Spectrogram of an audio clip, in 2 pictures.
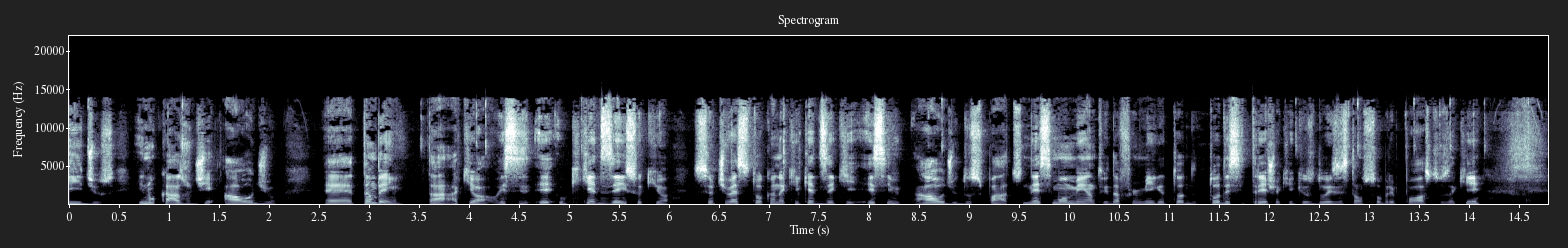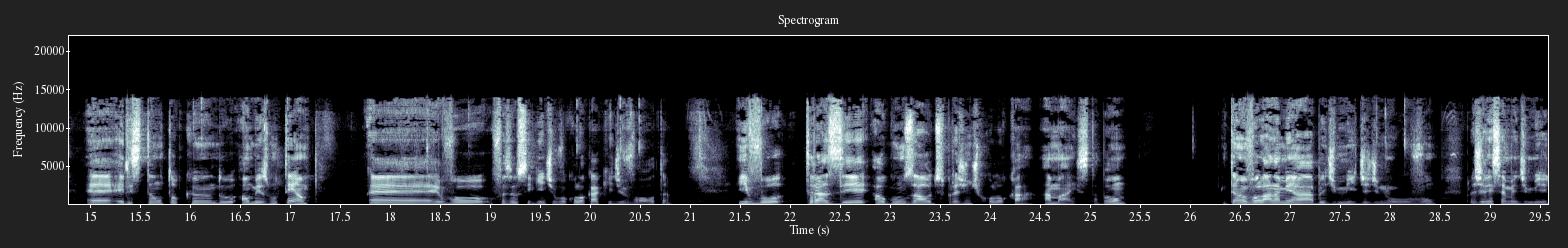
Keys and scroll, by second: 17.7 ctrl+z, 18.2 ctrl+shift+z.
